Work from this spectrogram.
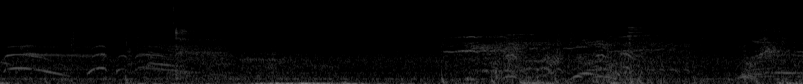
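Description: A horse whinnies repeatedly in a strategy video game, shrill rising-and-falling neighs with hoof clip-clop and clatter between, fairly close and clear over game effects, no talk.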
